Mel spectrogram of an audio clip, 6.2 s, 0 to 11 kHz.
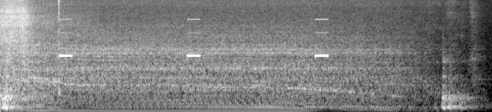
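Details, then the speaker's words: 2007-2012 Nissan Versa, fuel pump fuse pulled before replacing the fuel pump module under the rear seat: engine cranked and left to run until it stalls, depressurizing the fuel system. A low, even idle with a few chimes sags and dies after about five seconds from fuel starvation. "let's go ahead and crank the engine and let it run until it stalls out"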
